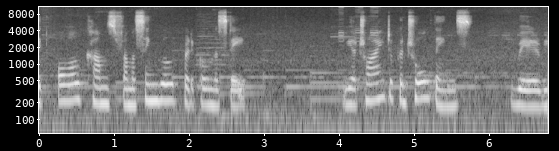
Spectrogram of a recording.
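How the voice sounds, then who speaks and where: Over music in the background, a woman speaks at a fairly slow pace with long, frequent pauses and very even loudness. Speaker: NLP life coach and writer. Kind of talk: self-help talk show monologue.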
